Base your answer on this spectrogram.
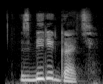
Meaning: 1. to save, to preserve 2. to spare
- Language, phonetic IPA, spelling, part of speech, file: Russian, [zbʲɪrʲɪˈɡatʲ], сберегать, verb, Ru-сберегать.ogg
